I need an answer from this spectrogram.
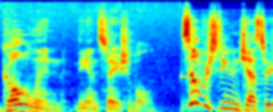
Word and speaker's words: Golan: fro they also developed the unforgettable fox cartoon Gan the insatable what it it's pronounced Golan the unsatiable Silverstein and jesser shared a lot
